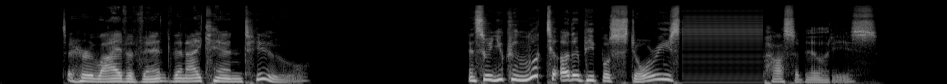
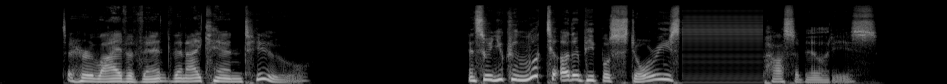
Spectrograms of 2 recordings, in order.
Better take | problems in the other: neither | audio freezing; at 7 s for 1 s; the same in both

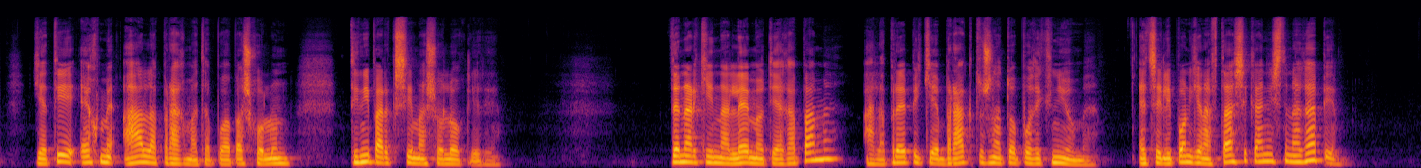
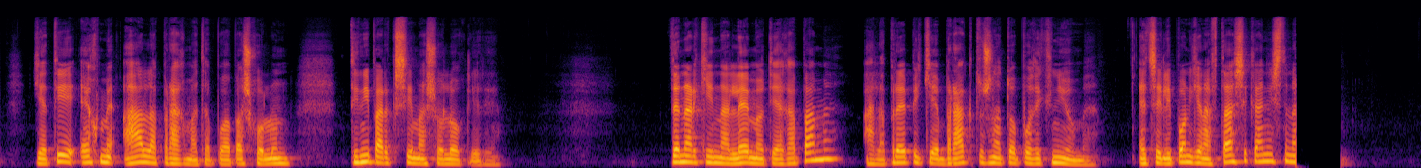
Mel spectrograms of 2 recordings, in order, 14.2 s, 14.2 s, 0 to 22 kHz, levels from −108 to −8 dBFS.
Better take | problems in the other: first | audio cutting out; at 13 s

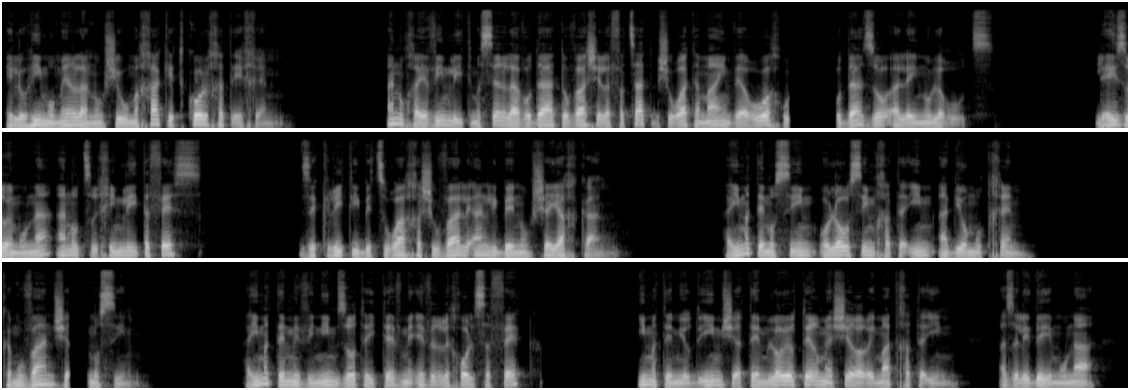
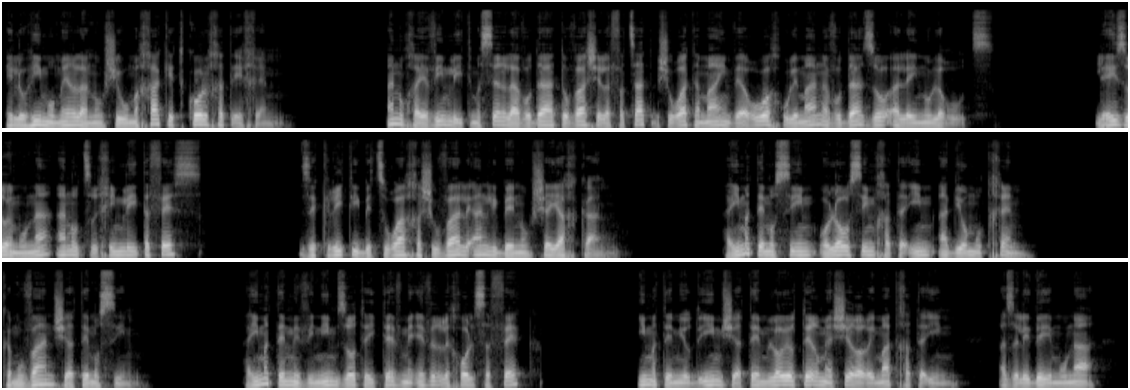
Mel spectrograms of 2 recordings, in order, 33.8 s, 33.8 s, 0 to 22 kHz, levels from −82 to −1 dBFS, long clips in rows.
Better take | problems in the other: second | audio cutting out; at 8 s and at 23 s

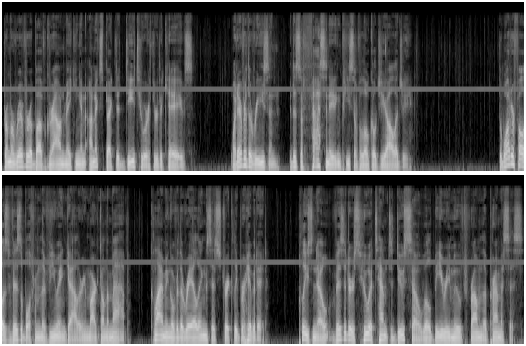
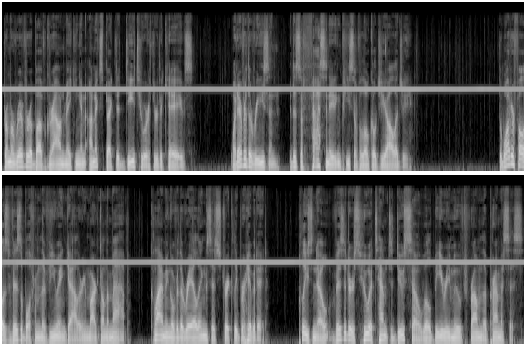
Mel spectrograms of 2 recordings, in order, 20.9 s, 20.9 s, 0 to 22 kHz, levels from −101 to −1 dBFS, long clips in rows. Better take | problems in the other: first | high-pitched whine; loud; throughout; 2.5 kHz, 6 dB below the speech; faint in the first

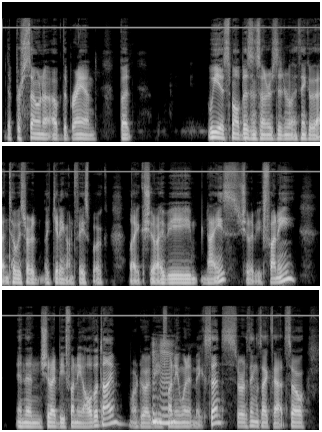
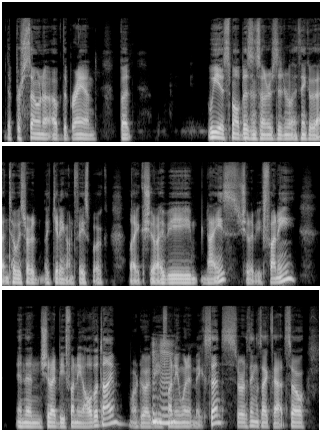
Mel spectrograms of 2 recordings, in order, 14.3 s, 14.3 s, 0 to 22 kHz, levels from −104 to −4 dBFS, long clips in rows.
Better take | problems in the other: second | high-pitched whine; loud; throughout; 10.5 kHz, 5 dB below the speech

